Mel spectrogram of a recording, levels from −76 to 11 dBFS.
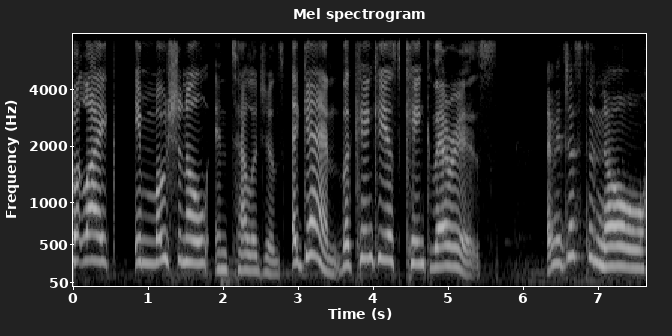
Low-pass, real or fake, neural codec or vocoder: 7.2 kHz; real; none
